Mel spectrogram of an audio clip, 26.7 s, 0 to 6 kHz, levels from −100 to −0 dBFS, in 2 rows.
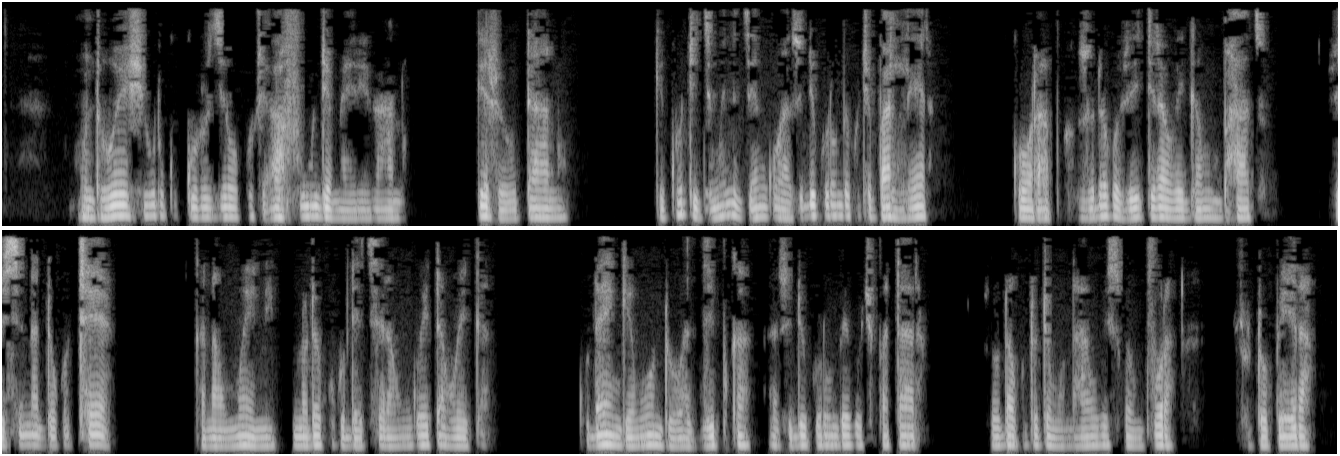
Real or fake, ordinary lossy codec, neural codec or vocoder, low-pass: real; MP3, 24 kbps; none; 5.4 kHz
